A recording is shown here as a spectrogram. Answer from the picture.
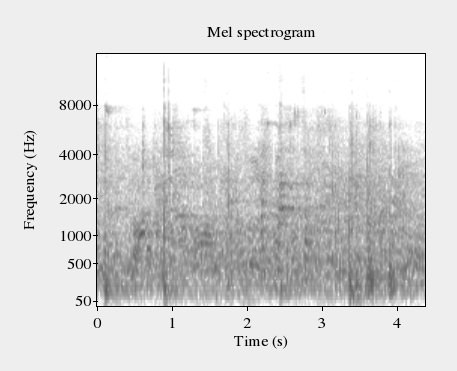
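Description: Futsal ball being kicked and bouncing on a sports hall floor: several dull thuds, over people talking and calling out in the hall.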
